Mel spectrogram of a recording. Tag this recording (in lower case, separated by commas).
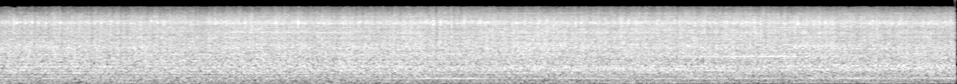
outside, rural or natural, vehicle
